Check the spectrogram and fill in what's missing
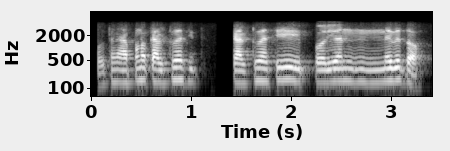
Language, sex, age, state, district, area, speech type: Odia, male, 18-30, Odisha, Kendujhar, urban, conversation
